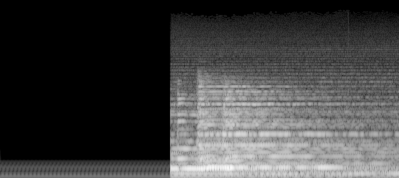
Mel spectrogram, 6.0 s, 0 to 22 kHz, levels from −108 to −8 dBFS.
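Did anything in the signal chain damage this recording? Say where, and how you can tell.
Yes. From the very start until about 2.56 s the music is gone and all that's left is mains hum sitting roughly 45 dB below the programme level. Then the signal snaps back in abruptly, with no fade. That's an audio dropout to a faint residue, and the stage is most likely the analogue wiring: a connection open or intermittent at the input, so the path stays live and picks up hum instead of the music.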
